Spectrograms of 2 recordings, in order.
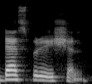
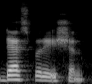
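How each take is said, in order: Both takes have the same delivery.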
